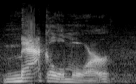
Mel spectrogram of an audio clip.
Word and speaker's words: Macklemore: It's spelled Macklemore. It's pronounced Macklemore. And he sucks. – It's so. Spelled M-A-C-K-L-E-M-O-R-E.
